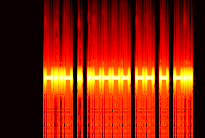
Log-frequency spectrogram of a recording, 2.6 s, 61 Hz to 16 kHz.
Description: Morse code, heard as a keyed tone, about 37 wpm, 700 Hz. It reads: XE1MTD
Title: DXCC-100 Call Signs - 6 Characters - Repeated 2x - 40wpm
